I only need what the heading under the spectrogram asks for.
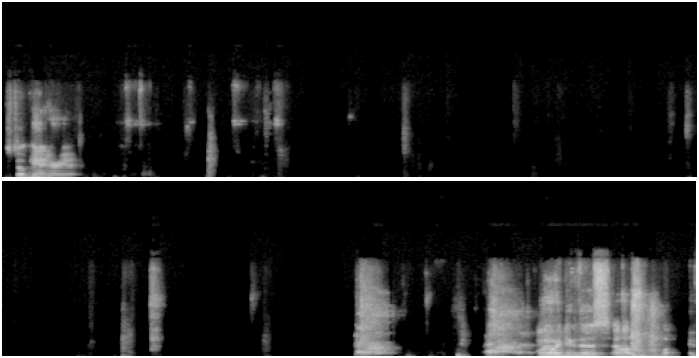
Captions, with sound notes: Still can't hear you. (man coughs) Why don't we do this?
